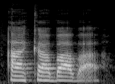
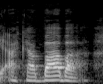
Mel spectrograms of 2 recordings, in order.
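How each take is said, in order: First: Lingering over "Acababa" as a loved word; savoured word. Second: "acababa" said quickly in the flow of the English sentence; fast plain word. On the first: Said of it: "What a wonderful word". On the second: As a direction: run "acababa" in lightly and fast. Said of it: "we say acababa". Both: Shown as a demonstration.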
